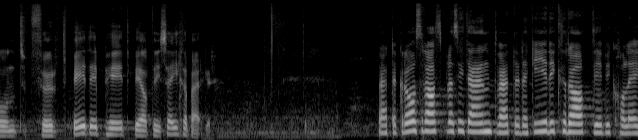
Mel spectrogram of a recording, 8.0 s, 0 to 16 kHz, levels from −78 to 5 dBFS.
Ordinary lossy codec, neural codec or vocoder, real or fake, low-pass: none; codec, 44.1 kHz, 7.8 kbps, DAC; fake; 14.4 kHz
